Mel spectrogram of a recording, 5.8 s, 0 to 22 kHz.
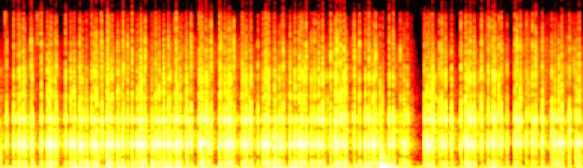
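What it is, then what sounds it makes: Hardcover book. Long nails tap fast on the glossy printed cover of a solid hardcover book, making a dense stream of quick clicky taps over a steady hum near 600 Hz and 1.2 kHz. The tapping pauses briefly around four seconds, then resumes at the same pace.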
